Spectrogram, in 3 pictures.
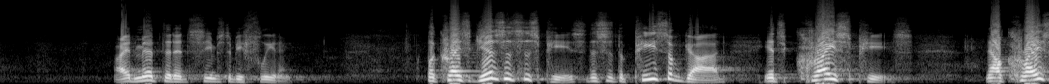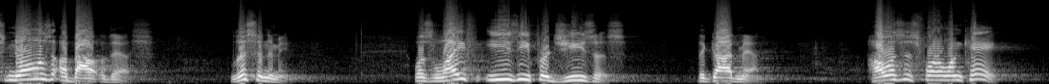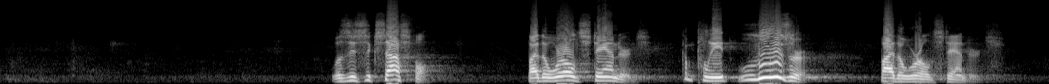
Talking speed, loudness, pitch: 105 wpm, -10 LUFS, 210 Hz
